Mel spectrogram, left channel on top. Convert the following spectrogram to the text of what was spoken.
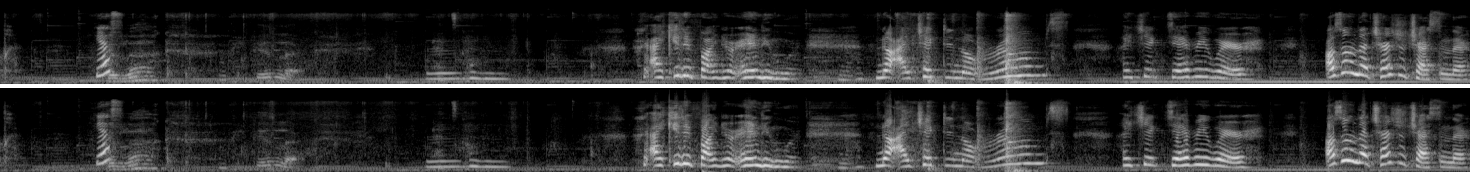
Yes? Good luck. Okay. Good luck. I couldn't find her anywhere. No, I checked in the rooms. I checked everywhere. Also in that treasure chest in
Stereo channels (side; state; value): both; normal; correlation 0.44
